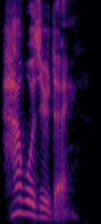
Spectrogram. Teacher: Your voice goes slightly up, making it sound more engaging. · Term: rising pitch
